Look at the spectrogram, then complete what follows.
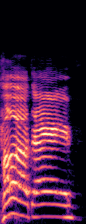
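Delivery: put-on high old man voice. Imitating the old man from a talk show greeting the host: imitating an old man. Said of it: "Remember the old man on David Letterman?".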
